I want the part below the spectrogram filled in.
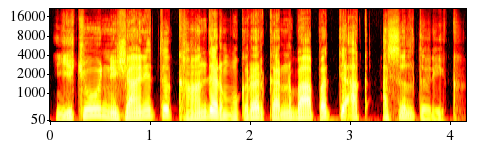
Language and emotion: Kashmiri, neutral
